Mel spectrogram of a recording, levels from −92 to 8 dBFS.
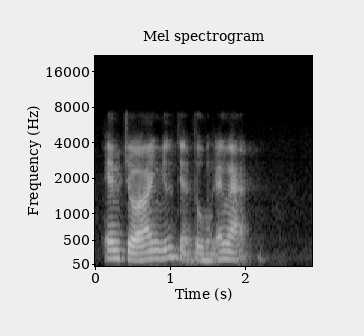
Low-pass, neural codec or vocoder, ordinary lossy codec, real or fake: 7.2 kHz; codec, 16 kHz, 1 kbps, FunCodec, trained on Chinese and English, 50 frames a second; Opus, 24 kbps; fake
